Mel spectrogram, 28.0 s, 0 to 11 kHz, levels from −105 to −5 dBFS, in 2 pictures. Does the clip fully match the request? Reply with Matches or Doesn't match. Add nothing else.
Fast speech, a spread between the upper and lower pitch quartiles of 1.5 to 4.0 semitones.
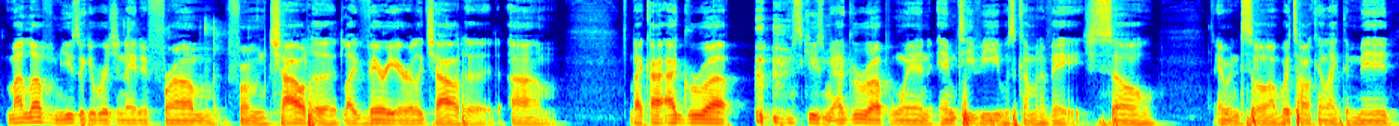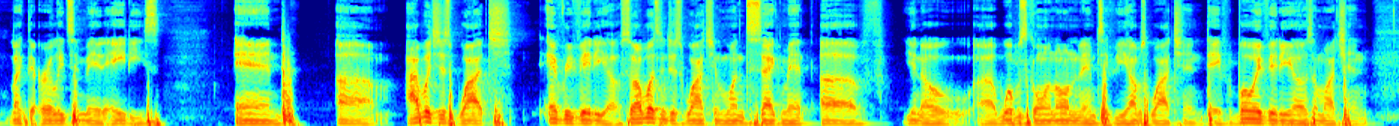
Doesn't match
